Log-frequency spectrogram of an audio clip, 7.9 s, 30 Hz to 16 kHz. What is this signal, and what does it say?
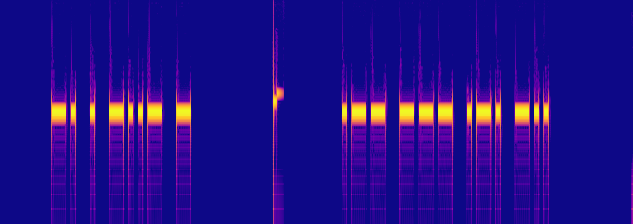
Morse code, heard as a keyed tone, about 20 wpm, 700 Hz. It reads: NEXT WORD
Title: Sentences from Top 300 Words - New Word Drill - 20wpm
